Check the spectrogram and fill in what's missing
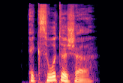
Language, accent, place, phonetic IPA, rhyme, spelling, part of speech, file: German, Germany, Berlin, [ɛˈksoːtɪʃɐ], -oːtɪʃɐ, exotischer, adjective, De-exotischer.ogg
- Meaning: 1. comparative degree of exotisch 2. inflection of exotisch: strong/mixed nominative masculine singular 3. inflection of exotisch: strong genitive/dative feminine singular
